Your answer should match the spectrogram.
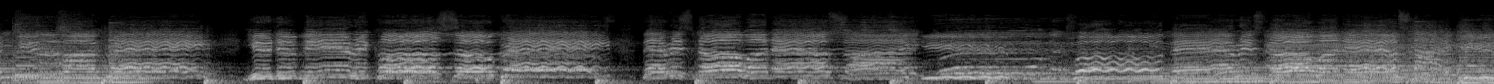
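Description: Church worship team singing a gospel praise song with vibrato over instrumental accompaniment. The low backing thins to short hits about two seconds in and fills back in after about ten seconds.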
